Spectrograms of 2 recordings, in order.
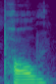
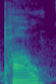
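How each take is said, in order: First: The vowel sounds like the one in 'caught'. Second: The vowel sounds like the one in 'cat'. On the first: The speaker calls it right. "it's actually pronounced Paul" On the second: The speaker calls it wrong. "I've been saying pal"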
